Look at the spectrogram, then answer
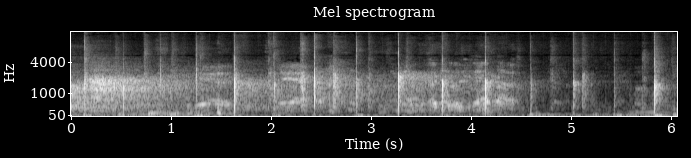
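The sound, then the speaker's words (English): Irregular hand claps ring out about a dozen times, sharp, some louder than others, with a slight echoing tail over a low background murmur. “Let's clap him with an echo.”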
